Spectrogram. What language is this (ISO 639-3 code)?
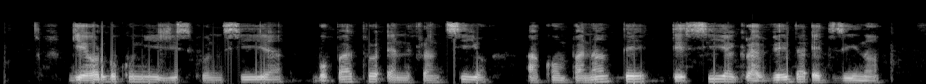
epo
